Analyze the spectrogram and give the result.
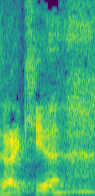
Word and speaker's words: IKEA: Is it IKEA? Yeah. – Yeah.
